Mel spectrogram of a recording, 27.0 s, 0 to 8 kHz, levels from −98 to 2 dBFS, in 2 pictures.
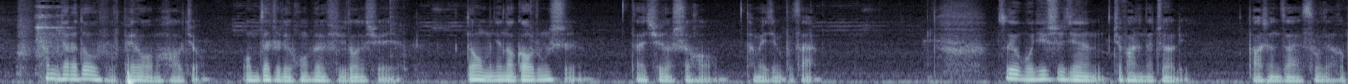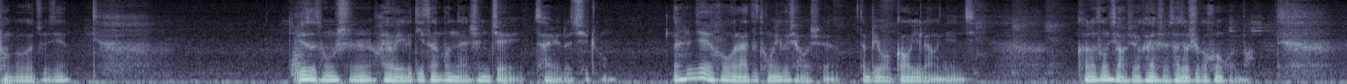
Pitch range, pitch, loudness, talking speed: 80-100 Hz, 90 Hz, -29 LUFS, 275 characters per minute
